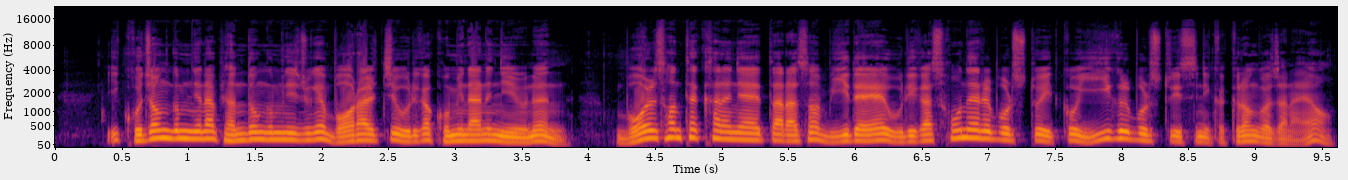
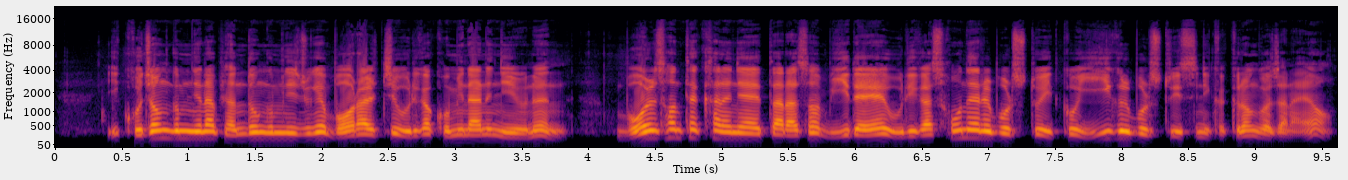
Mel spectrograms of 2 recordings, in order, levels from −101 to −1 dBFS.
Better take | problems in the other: first | thin; very; fading below 300 Hz

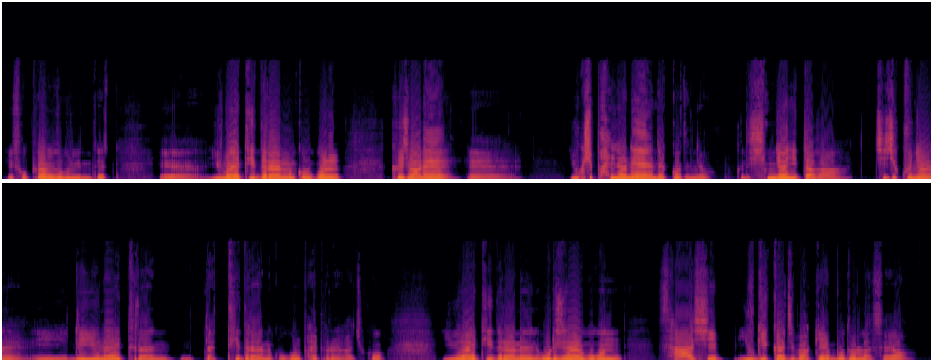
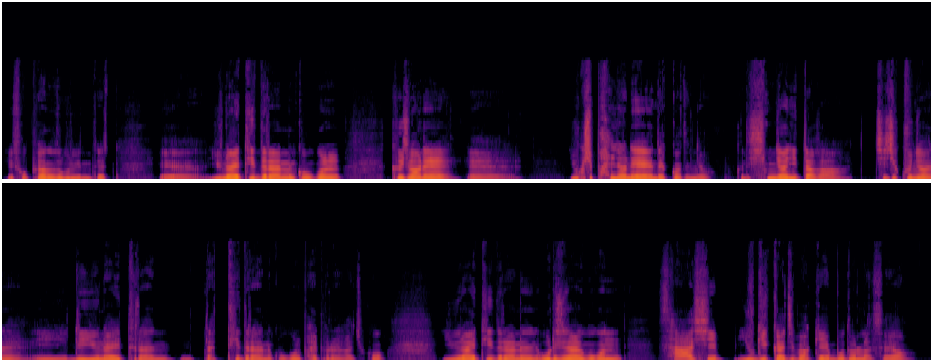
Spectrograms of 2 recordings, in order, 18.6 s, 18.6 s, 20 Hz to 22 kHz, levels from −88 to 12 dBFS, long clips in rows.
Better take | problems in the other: second | distortion; slight; 3% of the sound clipped

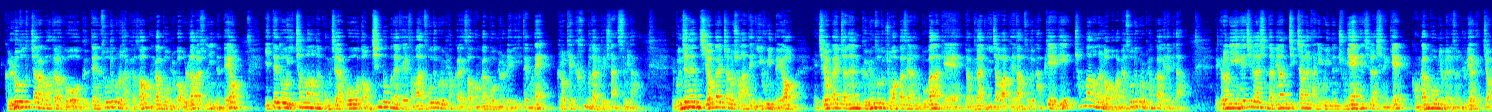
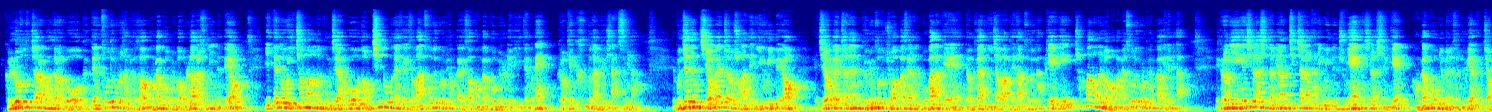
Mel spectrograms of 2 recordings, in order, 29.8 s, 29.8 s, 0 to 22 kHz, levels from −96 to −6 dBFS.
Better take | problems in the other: first | room echo; strong; dies away in 0.8 s; slight in the first // off-mic speech; far; far in the first

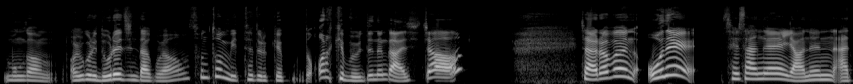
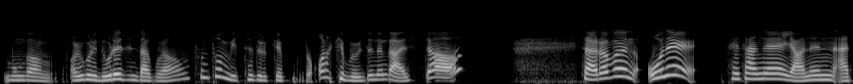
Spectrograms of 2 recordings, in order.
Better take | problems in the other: first | muffled; very; fading above 2.5 kHz

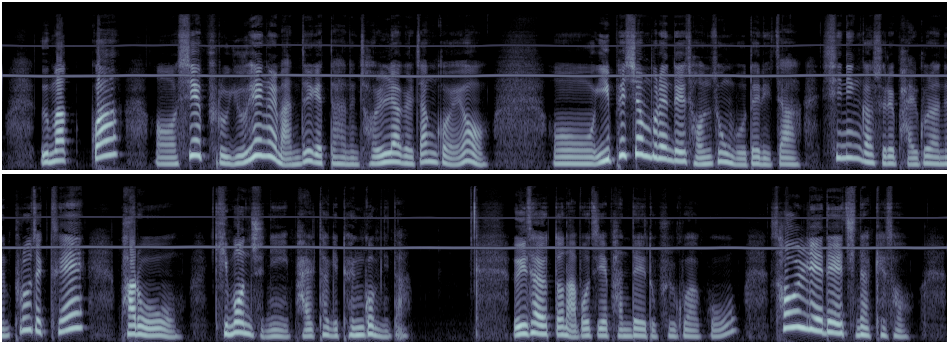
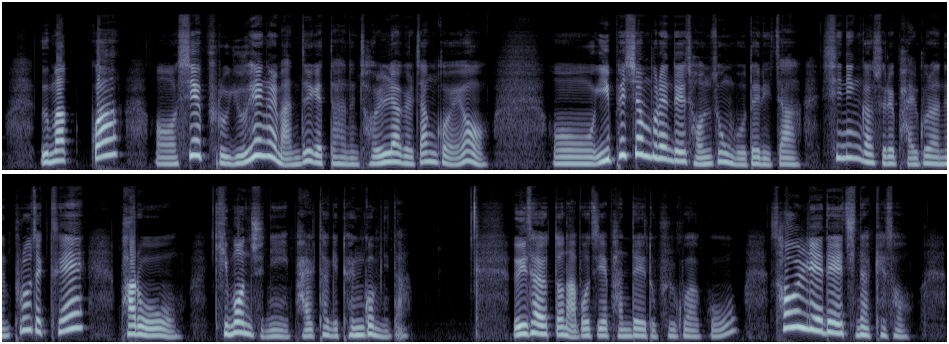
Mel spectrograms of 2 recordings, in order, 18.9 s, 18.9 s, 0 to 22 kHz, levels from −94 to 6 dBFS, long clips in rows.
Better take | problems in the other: second | high-pitched whine; noticeable; throughout; 3.5 kHz, 20 dB below the speech

